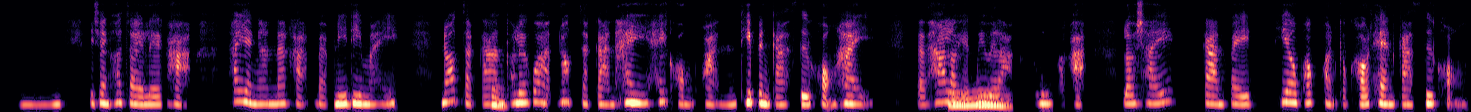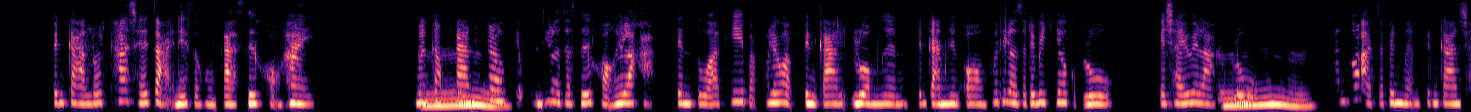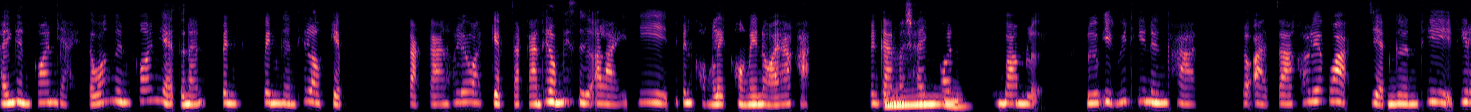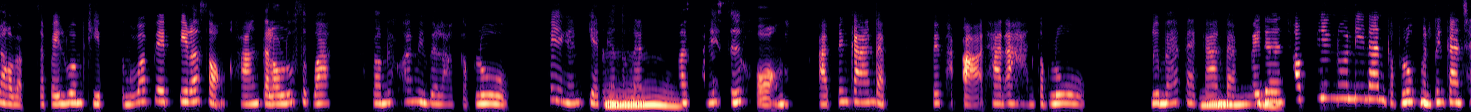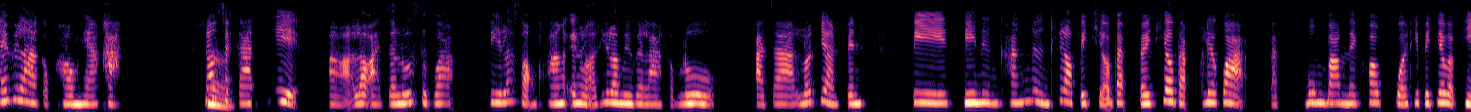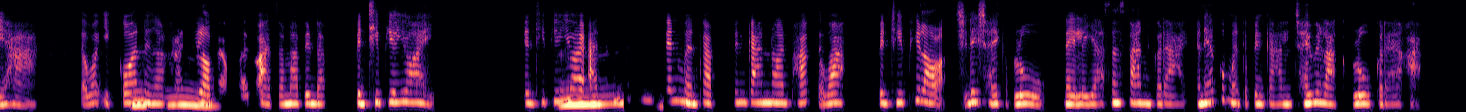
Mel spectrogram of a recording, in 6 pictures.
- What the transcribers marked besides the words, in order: other background noise; drawn out: "อืม"; other noise; tapping
- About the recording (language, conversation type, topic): Thai, advice, ฉันจะปรับทัศนคติเรื่องการใช้เงินให้ดีขึ้นได้อย่างไร?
